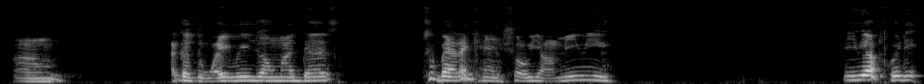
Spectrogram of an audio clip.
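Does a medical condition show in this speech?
Yes: cerebral palsy; cannot walk, uses wheelchair.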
